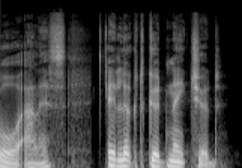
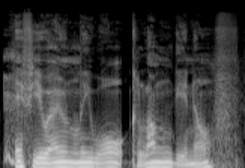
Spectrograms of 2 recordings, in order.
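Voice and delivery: put-on Mancunian accent; 3 semitones lower than usual. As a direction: lower Mancunian cat voice. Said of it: "something a little bit pervy about this accent".

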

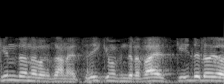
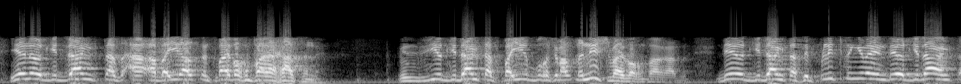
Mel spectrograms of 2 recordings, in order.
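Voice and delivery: fervent preaching; 5 semitones higher, 4 dB louder than usual. Acted. Preaches with raised voice.

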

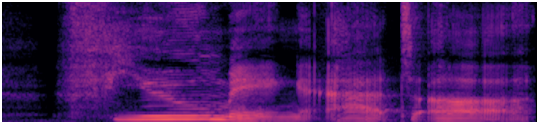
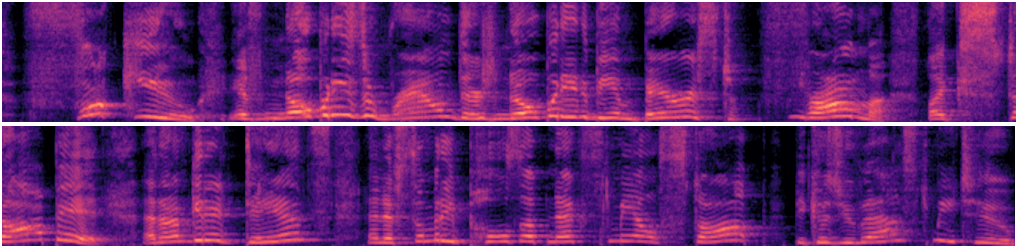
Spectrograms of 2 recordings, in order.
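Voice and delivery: higher, louder defiant rant; mock tirade; 10 semitones higher, 5 dB louder than usual. Mom defies daughter about dancing in the car, mock loud rant. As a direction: tell her off with mock defiance. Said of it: "I looked at her and I'm like".

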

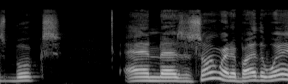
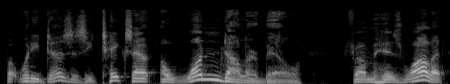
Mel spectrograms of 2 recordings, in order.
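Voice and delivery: ordinary delivery

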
